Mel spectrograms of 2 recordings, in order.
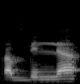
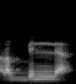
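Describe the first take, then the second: No difference in how they are said.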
